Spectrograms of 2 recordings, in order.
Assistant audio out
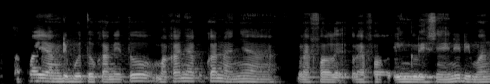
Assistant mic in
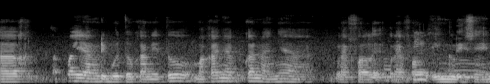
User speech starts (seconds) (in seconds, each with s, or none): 3.8 s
